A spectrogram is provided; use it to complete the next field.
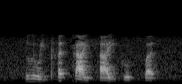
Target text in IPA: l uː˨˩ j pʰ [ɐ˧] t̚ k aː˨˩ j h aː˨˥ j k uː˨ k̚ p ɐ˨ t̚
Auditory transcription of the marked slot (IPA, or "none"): ɐ˧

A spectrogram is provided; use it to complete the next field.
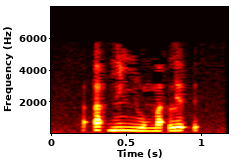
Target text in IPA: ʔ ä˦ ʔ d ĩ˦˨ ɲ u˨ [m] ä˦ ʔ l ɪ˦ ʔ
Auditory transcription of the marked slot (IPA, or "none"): m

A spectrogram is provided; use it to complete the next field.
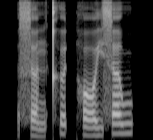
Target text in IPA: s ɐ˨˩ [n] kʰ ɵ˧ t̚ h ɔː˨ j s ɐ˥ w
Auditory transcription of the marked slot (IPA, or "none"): n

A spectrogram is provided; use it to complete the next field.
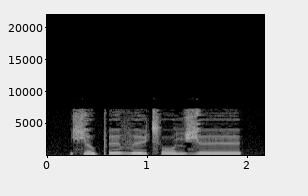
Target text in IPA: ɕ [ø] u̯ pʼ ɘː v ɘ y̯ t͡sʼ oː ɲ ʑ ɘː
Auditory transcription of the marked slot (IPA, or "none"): ə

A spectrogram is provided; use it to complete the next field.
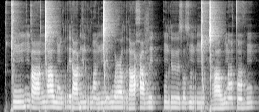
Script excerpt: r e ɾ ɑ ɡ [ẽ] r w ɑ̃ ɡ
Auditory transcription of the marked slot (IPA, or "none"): ẽ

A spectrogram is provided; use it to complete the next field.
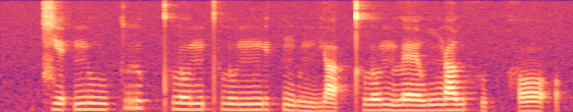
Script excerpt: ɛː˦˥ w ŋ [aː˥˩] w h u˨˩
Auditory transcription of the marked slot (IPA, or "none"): a˥˩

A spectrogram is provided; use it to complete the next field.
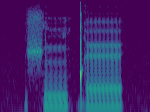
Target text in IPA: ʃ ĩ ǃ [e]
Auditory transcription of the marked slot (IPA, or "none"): ɛ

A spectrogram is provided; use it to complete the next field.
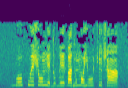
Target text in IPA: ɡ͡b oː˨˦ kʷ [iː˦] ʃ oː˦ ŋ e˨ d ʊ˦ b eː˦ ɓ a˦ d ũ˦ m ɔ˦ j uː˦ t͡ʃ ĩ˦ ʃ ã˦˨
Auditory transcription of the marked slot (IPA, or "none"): eː˦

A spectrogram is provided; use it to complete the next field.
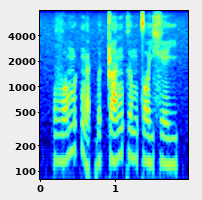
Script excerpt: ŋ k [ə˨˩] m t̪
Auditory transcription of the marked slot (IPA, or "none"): ə˧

